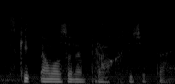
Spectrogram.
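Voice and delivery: breathy stage whisper of the same line. Shown as a demonstration. Preacher whispers the practical part to the congregation, hushed whisper. Repeats announcement as playful whisper.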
